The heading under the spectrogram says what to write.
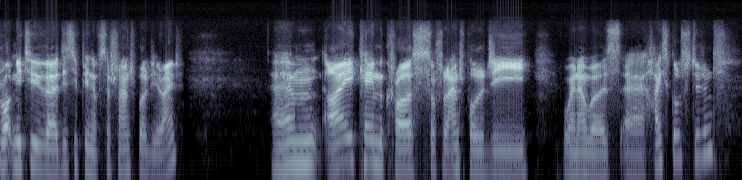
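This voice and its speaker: In a very clean recording with a silent background, a man with a French accent speaks at a moderate pace in a fairly high, bright, sharp voice with ordinary pitch variation. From northern France. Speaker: university lecturer. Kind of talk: interview. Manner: halting, many fillers.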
